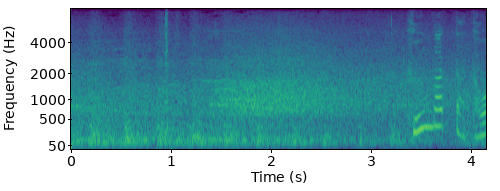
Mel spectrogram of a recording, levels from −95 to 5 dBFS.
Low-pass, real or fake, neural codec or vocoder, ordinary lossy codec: none; real; none; none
